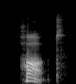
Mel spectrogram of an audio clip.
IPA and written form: hɒt (hot)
